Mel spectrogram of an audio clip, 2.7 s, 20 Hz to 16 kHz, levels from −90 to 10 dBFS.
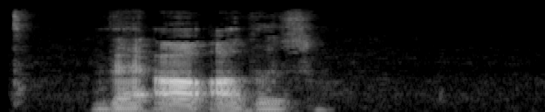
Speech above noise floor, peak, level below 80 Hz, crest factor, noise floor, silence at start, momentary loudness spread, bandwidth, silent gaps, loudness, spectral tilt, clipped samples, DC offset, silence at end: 54 dB; -4 dBFS; -52 dBFS; 20 dB; -73 dBFS; 0.05 s; 20 LU; 11 kHz; none; -19 LUFS; -5 dB/octave; under 0.1%; under 0.1%; 1.2 s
